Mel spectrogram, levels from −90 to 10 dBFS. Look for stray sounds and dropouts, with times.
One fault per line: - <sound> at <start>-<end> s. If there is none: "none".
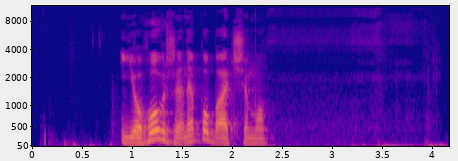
none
